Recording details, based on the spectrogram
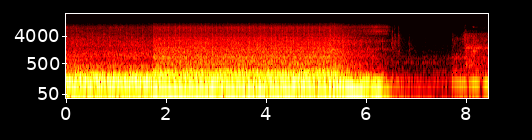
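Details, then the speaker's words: Warmed-up 283 V8 in a 1967 Chevrolet Impala with Powerglide, sitting since 2005: steady, deep, even idle before shutoff, sounds okay; earlier slight lifter tick, no funny noises or smoke. "Well, we got a little heat in her. She sounds okay. I think I'm gonna call her good for the night."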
